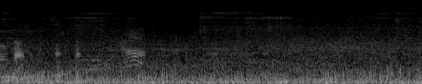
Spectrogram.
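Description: Steady low outdoor rumble, with a couple of faint short high calls about a second in.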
